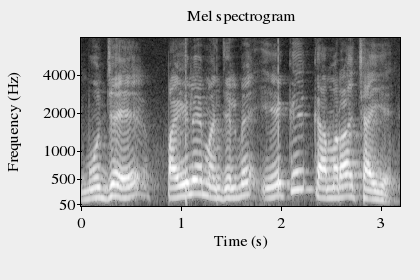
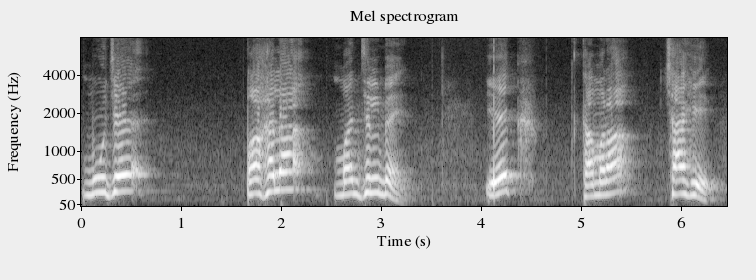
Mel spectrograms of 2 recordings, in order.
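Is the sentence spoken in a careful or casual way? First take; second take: casual; careful. First: Words are reduced and run together casually. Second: Each word is pronounced fully and distinctly. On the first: This is everyday conversational speech. "ഇത് നമ്മൾ നാടൻ ശൈലിയാണ്, സംസാര രീതിയിലാണ് നമ്മൾ പറയുന്നത്" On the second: This is the formal written form. "വളരെ സ്പഷ്ടമായിട്ടും സ്ഫുടമായിട്ടും ഓരോ വാക്കുകളും എടുത്തെടുത്ത് നമ്മൾ പറയും"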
